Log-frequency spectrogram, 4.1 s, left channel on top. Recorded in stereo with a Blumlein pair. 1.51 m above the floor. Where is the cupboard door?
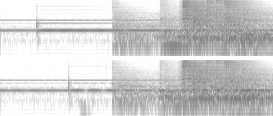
65° right, 2.5 m.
